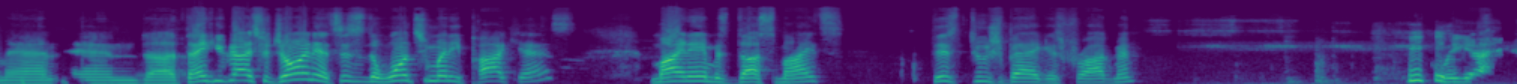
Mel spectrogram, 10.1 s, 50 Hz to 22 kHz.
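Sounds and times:
speech: 0.0 - 7.8, 9.4 - 10.1
crickets chirping: 7.6 - 10.1.

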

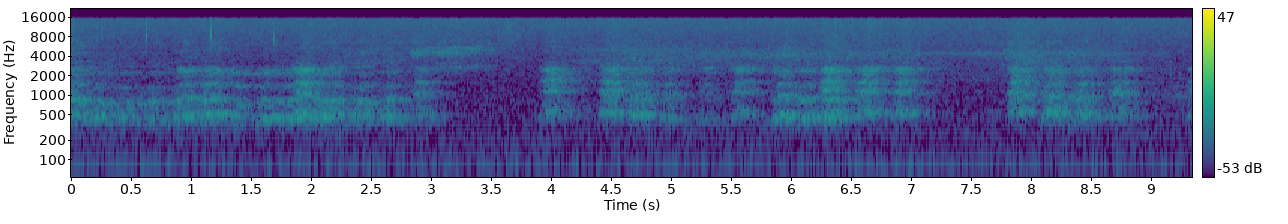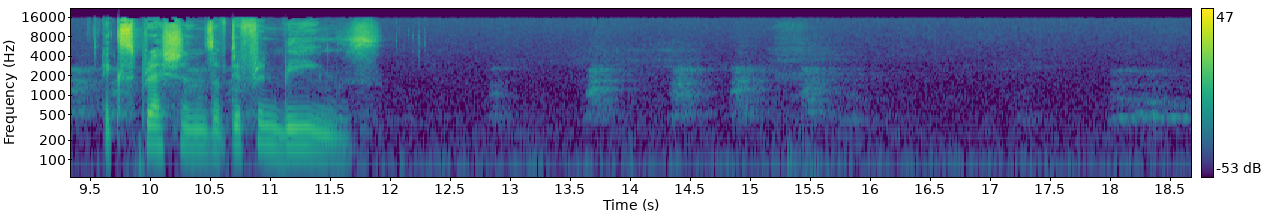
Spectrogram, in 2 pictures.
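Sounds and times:
several dogs barking and yapping: 0.0 - 3.2, 3.9 - 7.2, 7.8 - 9.7, 12.8 - 16.0, 18.0 - 18.6
speech: 9.6 - 11.9.

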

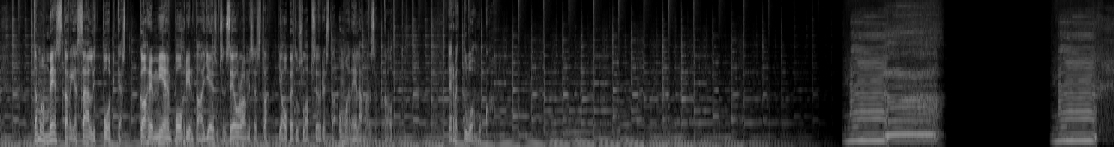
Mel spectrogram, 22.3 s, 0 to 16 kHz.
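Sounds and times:
speech: 0.7 - 8.0, 9.0 - 9.9
cattle mooing: 16.9 - 18.7, 21.0 - 22.0.

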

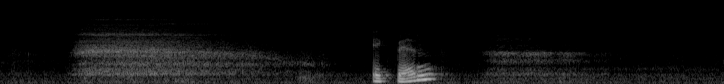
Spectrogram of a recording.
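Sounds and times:
deep breath drawn close to the microphone: 0.7 - 3.3, 4.8 - 6.3
speech: 3.8 - 4.5.

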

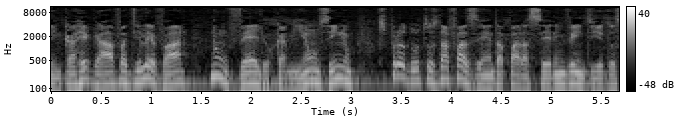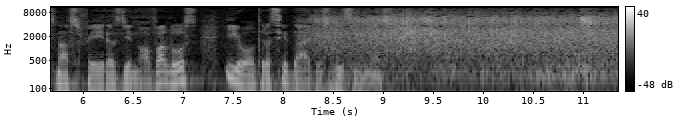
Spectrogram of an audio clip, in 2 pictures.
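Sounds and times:
speech: 0.0 - 9.6
heavy rain drumming on surfaces: 9.0 - 11.3.

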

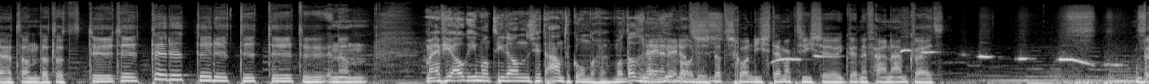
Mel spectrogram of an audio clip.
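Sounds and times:
speech: 0.1 - 10.0
person whistling a short melody: 7.7 - 11.4.

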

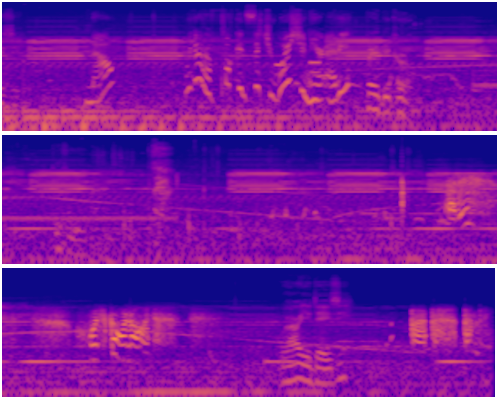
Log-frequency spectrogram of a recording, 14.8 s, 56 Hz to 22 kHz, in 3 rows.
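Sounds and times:
speech: 0.0 - 4.4, 9.5 - 9.8, 12.8 - 13.5
electronic alarm ringing: 0.0 - 14.8
laughter: 1.9 - 4.3, 5.5 - 9.8.

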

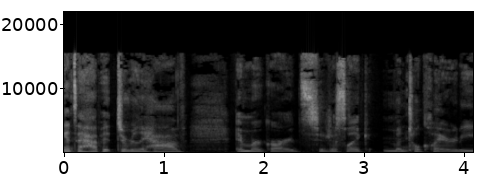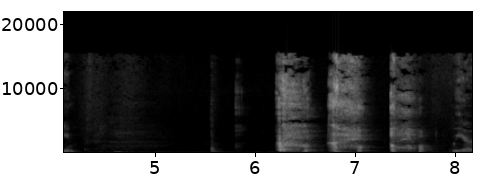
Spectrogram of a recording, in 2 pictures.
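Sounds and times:
speech: 0.0 - 4.4, 8.0 - 8.1
person coughing: 6.2 - 7.8.

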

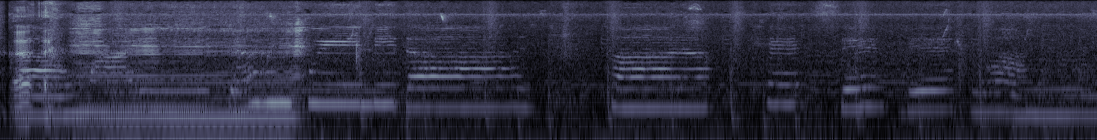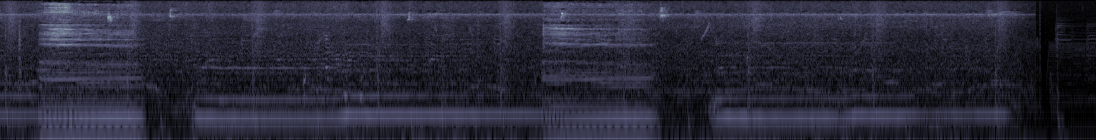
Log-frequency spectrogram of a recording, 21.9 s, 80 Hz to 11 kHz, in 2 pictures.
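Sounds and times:
woman singing long notes in a stable: 0.0 - 21.2
speech: 0.1 - 0.5
cow mooing in a stable: 0.1 - 3.2, 10.4 - 21.2.

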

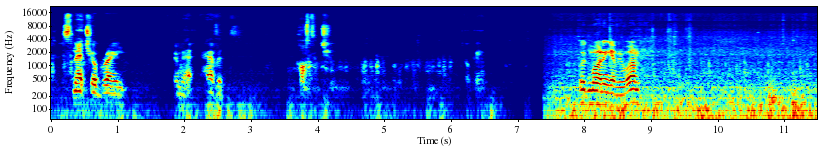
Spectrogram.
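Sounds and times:
speech: 0.2 - 1.2, 1.9 - 2.8, 3.7 - 4.2, 7.9 - 9.0
moving train carriage interior rumbling: 7.4 - 11.4.

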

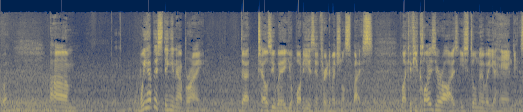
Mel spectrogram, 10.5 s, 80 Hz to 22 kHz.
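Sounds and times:
speech: 0.0 - 1.6, 2.3 - 4.2, 4.8 - 10.4
car cruising on a freeway: 0.0 - 10.4.

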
